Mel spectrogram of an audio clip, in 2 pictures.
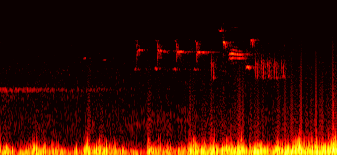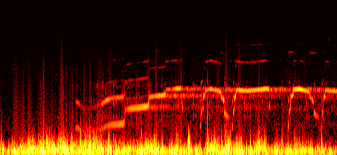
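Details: Common loons on Big Donahue Lake: after a stretch of wind rumble, a long clear tone rises, then holds and bends through several steps. A brief high songbird phrase sounds earlier, and steady low wind noise runs throughout.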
